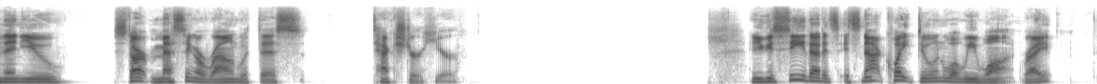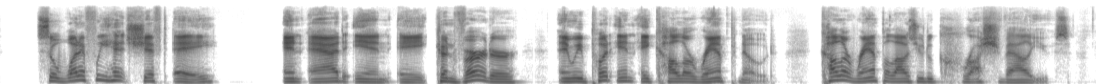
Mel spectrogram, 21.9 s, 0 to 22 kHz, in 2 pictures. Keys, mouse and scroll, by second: 1.4 click, 3.3 click, 4.7 click, 6.6 click, 8.6 click, 9.5-10.2 scroll, 11.1 click, 11.1 scroll, 11.9 shift+a, 17.0 click, 18.2 click, 19.6 click, 19.8 middle click, 19.9 middle click, 20.4 middle click, 20.7 middle click, 20.7 middle click, 21.2 middle click.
